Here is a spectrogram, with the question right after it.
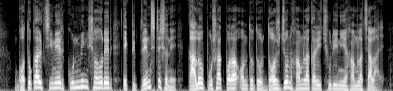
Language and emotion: Bengali, neutral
